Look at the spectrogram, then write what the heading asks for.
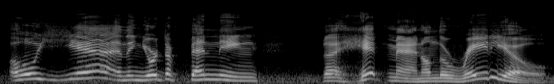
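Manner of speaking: high, drawn-out "oh yeah" of remembering; dawning realisation. Real, not acted. Streamer suddenly recalling the hitman case, dawning realisation. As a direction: stretch it out as it comes back to you. Slowly remembering the case's twist.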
